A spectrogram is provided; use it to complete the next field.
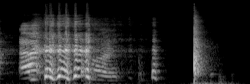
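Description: A burst of hearty laughter is followed by a short pause and then a single sharp slap of a hand smacking a knee, before fading out.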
